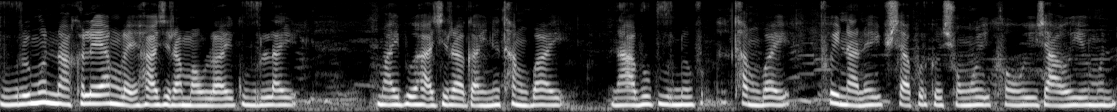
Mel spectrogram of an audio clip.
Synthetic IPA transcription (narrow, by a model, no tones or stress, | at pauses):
ɡuɾɯmɯnːakʰɯlajaŋlajɦaziɾamawlajɡuɾlaj | majbɯɦaziɾaɡajnɯtʰaŋbaj | nabɯɡuɾnɯtʰaŋbajpʰɯjnanɯjpʰi̥sapʰɯɾkʰɯsɔŋɯjkʰawɯjzaɦɯjɯmɯn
